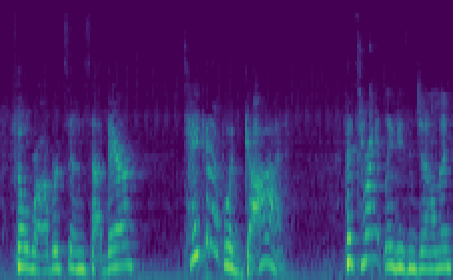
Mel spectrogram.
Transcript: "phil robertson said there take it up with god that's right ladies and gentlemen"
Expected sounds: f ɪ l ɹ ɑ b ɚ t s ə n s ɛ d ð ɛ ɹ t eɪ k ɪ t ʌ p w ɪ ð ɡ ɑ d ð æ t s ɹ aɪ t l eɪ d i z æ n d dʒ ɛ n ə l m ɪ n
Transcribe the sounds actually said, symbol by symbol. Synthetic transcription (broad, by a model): f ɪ l ɹ ɑ b ɚ t s ə n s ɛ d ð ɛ ɹ t eɪ k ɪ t ʌ p w ɪ ð ɡ ɑ d ð æ t s ɹ aɪ t l eɪ d i z n dʒ ɛ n l m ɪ n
